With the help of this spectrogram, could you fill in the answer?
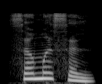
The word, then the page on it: ಸಮಸಲ್: sama sal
